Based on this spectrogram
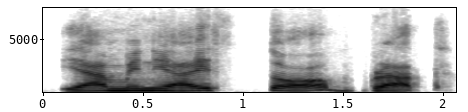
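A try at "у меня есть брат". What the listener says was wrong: উ মিনিয়া, এটা কিন্তু উ, এটা কিন্তু আমাদের ওয়ার্ডে উচ্চারণ উ। যদি ওয়াই থাকে তাহলে এটার উচ্চারণ উ, তাহলে উ মিনিয়া ইয়েস ব্রাত, উ মিনিয়া ইয়েস ব্রাত।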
